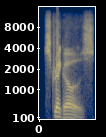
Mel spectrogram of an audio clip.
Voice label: "strigose", American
